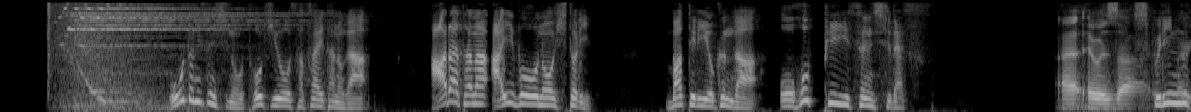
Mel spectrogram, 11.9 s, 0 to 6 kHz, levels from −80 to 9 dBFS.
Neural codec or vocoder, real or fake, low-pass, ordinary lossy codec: none; real; 5.4 kHz; AAC, 32 kbps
